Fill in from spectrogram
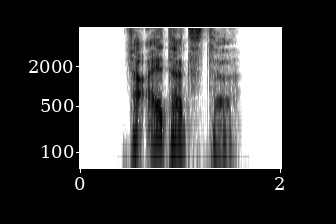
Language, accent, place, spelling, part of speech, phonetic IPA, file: German, Germany, Berlin, vereitertste, adjective, [fɛɐ̯ˈʔaɪ̯tɐt͡stə], De-vereitertste.ogg
- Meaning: inflection of vereitert: 1. strong/mixed nominative/accusative feminine singular superlative degree 2. strong nominative/accusative plural superlative degree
